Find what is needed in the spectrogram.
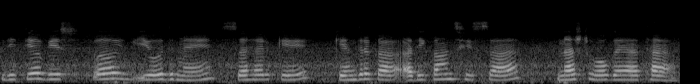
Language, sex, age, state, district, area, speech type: Hindi, female, 45-60, Madhya Pradesh, Chhindwara, rural, read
